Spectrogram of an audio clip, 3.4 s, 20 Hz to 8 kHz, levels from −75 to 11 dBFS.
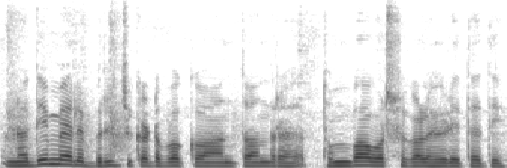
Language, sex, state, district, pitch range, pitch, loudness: Kannada, male, Karnataka, Dharwad, 155-170 Hz, 165 Hz, -16 LUFS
